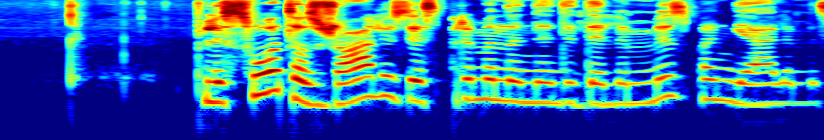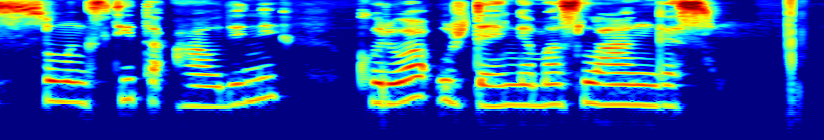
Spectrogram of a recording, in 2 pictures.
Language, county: Lithuanian, Vilnius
